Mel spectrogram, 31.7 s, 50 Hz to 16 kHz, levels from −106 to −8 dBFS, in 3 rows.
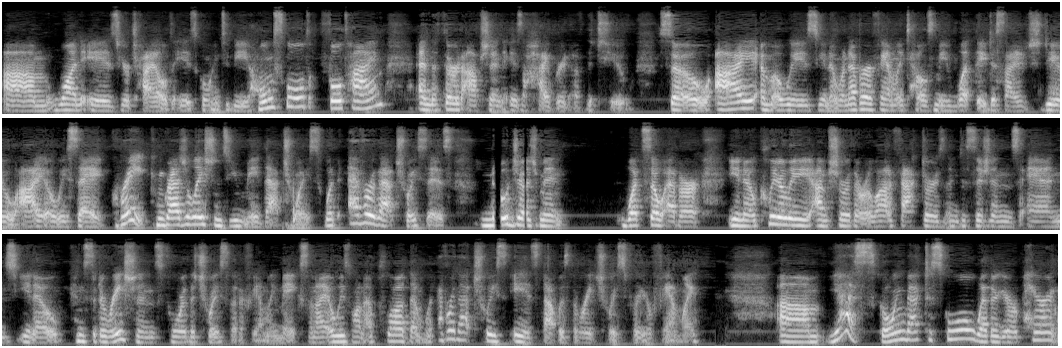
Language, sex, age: English, female, 20-39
